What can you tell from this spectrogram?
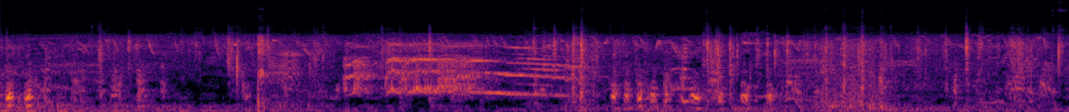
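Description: Parrot-beak aseel rooster crowing once, one held call of about a second and a half that starts between two and three seconds in and falls in pitch at the end. Around it, wing flapping and scattered short knocks and scratches from the birds moving on the perches.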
